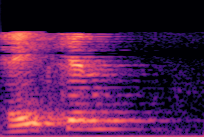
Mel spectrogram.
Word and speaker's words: Aitken: So, it was Robert Aitken, how do we say this? – Aitken. – It was Robert Aitken of Scotland,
